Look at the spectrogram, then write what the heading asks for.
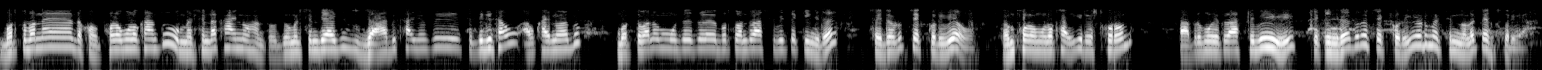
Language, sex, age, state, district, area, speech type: Odia, male, 45-60, Odisha, Angul, rural, conversation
